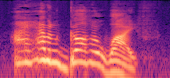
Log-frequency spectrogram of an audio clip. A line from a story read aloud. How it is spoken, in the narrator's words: I yelled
